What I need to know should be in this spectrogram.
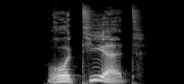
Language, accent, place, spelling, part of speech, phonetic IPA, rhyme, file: German, Germany, Berlin, rotiert, verb, [ʁoˈtiːɐ̯t], -iːɐ̯t, De-rotiert.ogg
- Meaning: 1. past participle of rotieren 2. inflection of rotieren: third-person singular present 3. inflection of rotieren: second-person plural present 4. inflection of rotieren: plural imperative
